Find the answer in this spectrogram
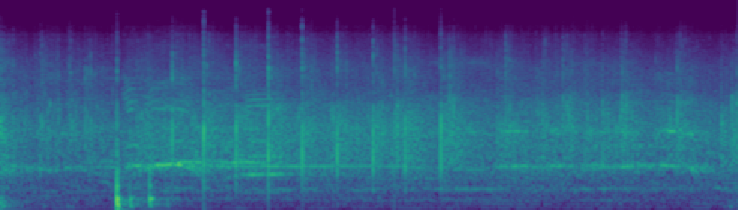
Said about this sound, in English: Somebody ought to give God a great praise. Somebody ought to give him a great hand clap. Somebody ought to give him a great shout.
